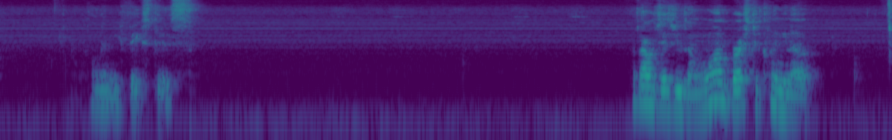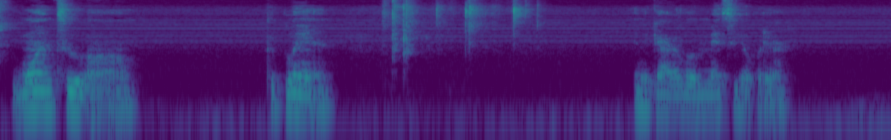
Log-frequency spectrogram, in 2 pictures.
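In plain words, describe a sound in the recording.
A young woman talks calmly and close to a microphone, with pauses.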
